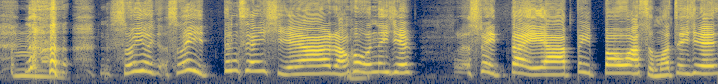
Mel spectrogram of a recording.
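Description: Projecting her voice, a woman speaks very slowly in a high, bright, sharp tone with lively intonation. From Taiwan, Sanxia, New Taipei. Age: 70s. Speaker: mountaineer and historical trail researcher. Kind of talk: interview.

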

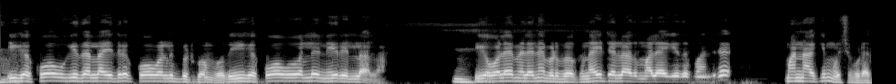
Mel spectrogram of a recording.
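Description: This man has a fairly high pitch and a dark, mellow tone. His voice is captured dry and close with no echo. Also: ordinary pitch variation. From Bhadravati, Shivamogga district, Karnataka. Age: 40s. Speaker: river fisherman. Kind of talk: interview.

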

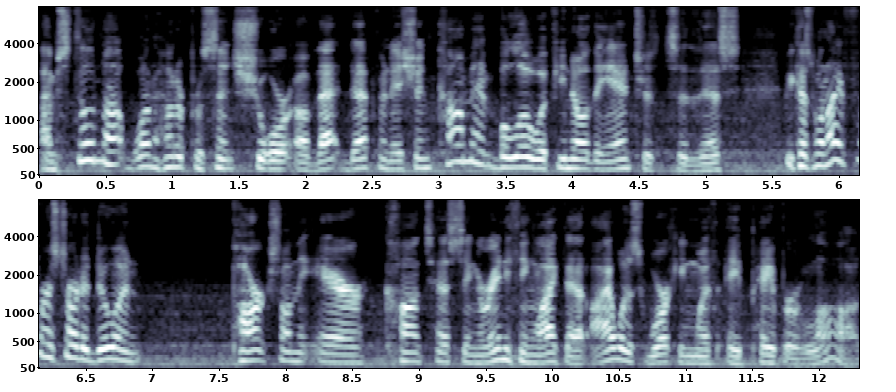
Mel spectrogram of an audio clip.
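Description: The man speaks at a moderate pace. The sound is dry with no echo, and light background noise is present. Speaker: amateur radio operator. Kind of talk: tutorial. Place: car. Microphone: phone near.

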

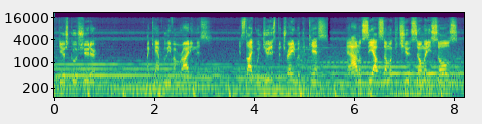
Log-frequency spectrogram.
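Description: Loud music plays in the background. Over it, a man speaks at a moderate pace. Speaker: spoken word performer. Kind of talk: spoken word poetry. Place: forest. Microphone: phone near.

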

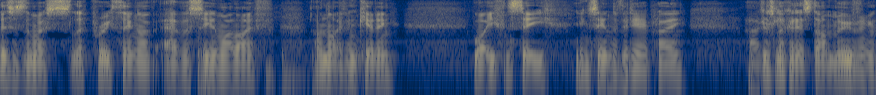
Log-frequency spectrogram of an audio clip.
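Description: Amid noticeable background noise, a man talks at a fairly quick pace and medium pitch in a monotone, flat intonation, with long, frequent pauses. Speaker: amateur video creator. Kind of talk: casual video narration. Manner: casual, rambling.

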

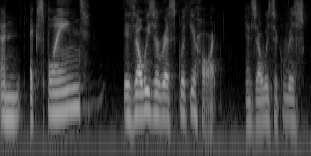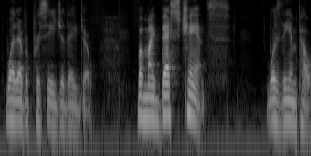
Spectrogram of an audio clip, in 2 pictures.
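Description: A woman with a very deep, low voice speaks at a moderate pace, with big swings in loudness and long, frequent pauses. The background is quiet. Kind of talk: interview answer. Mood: calm, earnest storytelling. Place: studio. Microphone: lapel.

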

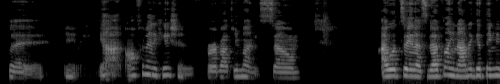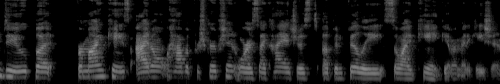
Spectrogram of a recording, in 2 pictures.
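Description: A woman with an American accent speaks at a fairly quick pace, her tone bright and sharp with ordinary pitch variation. The background is quiet. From Texas. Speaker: vlogger. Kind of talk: personal vlog testimony. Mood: earnest, somewhat frustrated. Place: home room. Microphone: webcam.

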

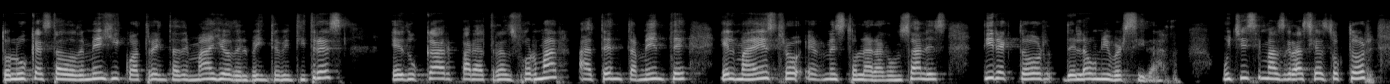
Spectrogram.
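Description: High female voice at a fairly slow pace, with fairly even intonation and very even loudness. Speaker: university administrator. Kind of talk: formal address.

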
